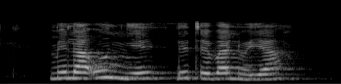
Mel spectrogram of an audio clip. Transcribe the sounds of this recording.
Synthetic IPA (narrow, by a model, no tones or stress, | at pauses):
mɪlaʔʊɲ̩ɲɛlɪtʼɪbanwɛja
